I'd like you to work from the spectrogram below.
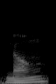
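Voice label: "neng", pinyin voice, Mandarin Chinese, second tone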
